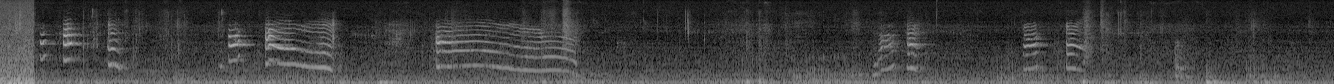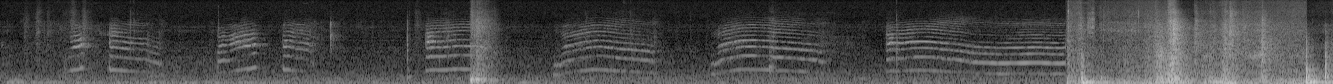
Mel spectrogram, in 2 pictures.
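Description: Domestic cat meowing over and over, a long run of short calls that rise then fall in pitch, some clipped and chirp-like. A single sharp knock about two-thirds of the way through, and a louder stretch of knocking and rustling near the end.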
